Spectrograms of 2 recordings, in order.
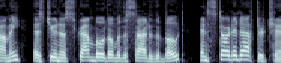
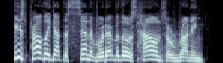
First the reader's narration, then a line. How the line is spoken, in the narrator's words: Juno shouted back over his shoulder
